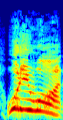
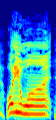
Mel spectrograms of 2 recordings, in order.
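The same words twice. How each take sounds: First: Gruff clerk, much louder and higher. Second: Brusque, impatient clerk, higher and louder; rude order-taker. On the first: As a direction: growl it at the stumped customer. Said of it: "with a real gruff voice". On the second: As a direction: bark the order question at a customer. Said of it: "a little on the rude side". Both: Retold or imitated.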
